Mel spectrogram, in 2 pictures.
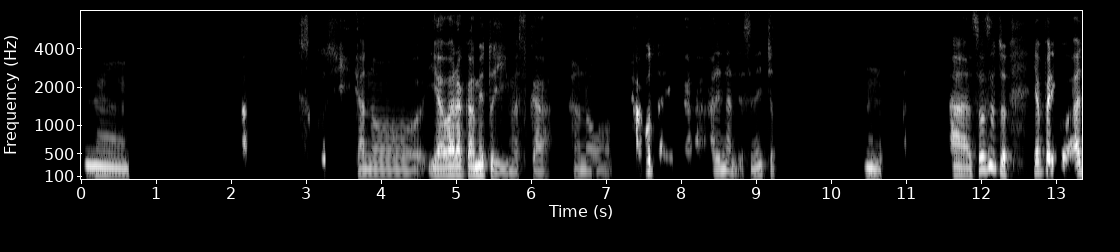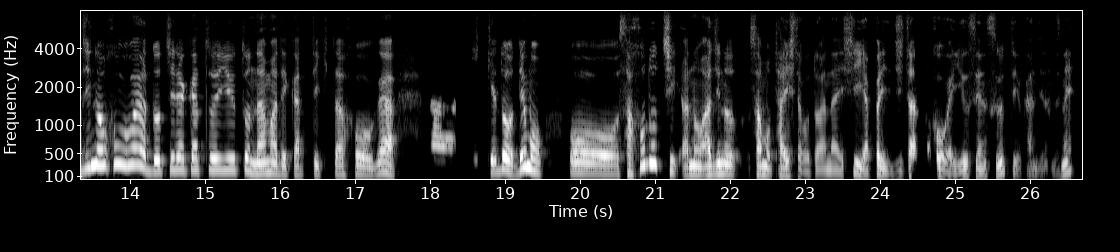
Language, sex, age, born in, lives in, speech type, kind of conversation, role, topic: Japanese, male, 60-64, Japan, Japan, conversation, podcast, host, 料理を楽にするためのコツは何ですか？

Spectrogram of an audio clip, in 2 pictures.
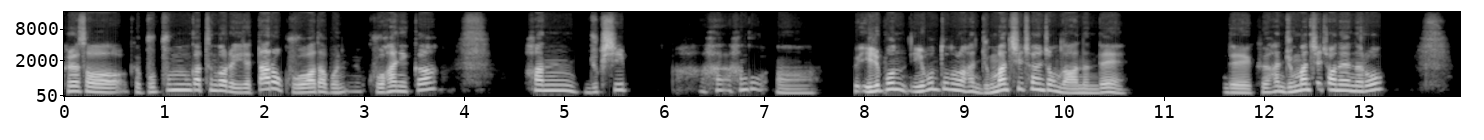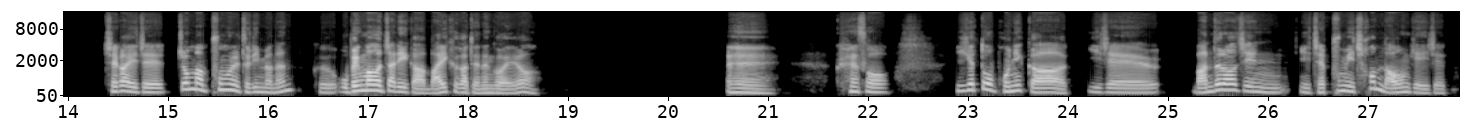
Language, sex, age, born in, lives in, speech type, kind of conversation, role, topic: Korean, male, 25-29, South Korea, Japan, conversation, unstructured, none, 가장 좋아하는 취미는 무엇인가요?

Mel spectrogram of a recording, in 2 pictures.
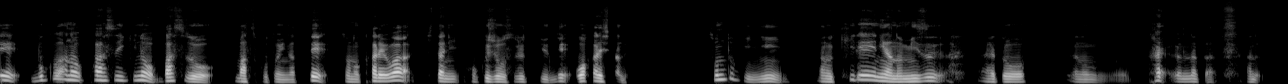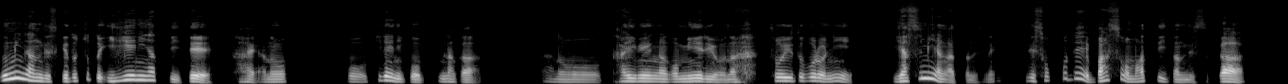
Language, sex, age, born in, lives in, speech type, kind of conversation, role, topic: Japanese, male, 40-44, Japan, Japan, conversation, podcast, guest, 現地の人と仲良くなったエピソードはありますか？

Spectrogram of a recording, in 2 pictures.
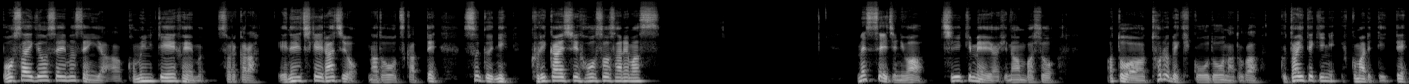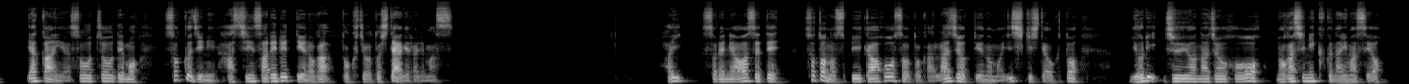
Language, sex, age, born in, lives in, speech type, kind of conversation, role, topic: Japanese, male, 25-29, Japan, Japan, read, expert-assistant, expert, 災害時に信頼できる情報をどのように集めればよいですか？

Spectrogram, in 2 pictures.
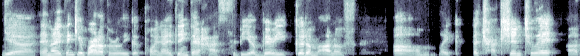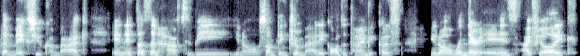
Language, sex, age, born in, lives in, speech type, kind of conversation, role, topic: English, female, 40-44, South Korea, United States, conversation, unstructured, none, Which TV series would you recommend for a cozy, rainy-weekend binge, and what makes it perfect to share?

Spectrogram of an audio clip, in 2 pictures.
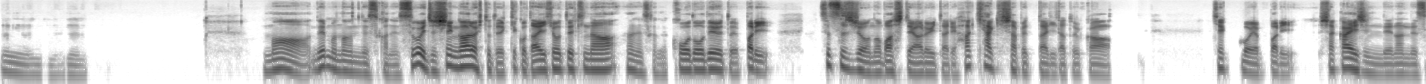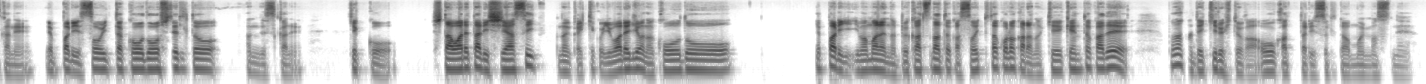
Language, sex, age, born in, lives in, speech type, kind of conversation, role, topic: Japanese, male, 20-24, Japan, Japan, conversation, advice, advisor, 行動パターンを把握して改善する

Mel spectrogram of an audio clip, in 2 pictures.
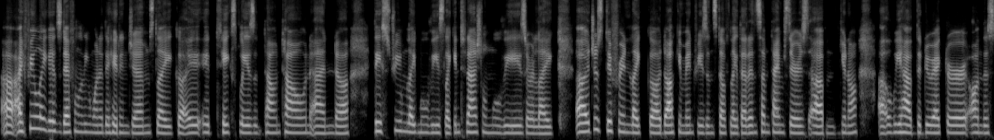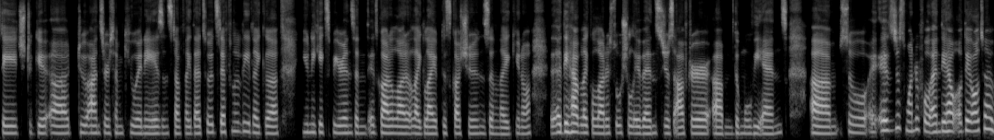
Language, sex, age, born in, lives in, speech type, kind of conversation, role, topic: English, female, 35-39, United States, United States, conversation, unstructured, none, What hidden gems in your city do you always recommend to visitors?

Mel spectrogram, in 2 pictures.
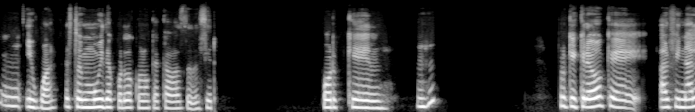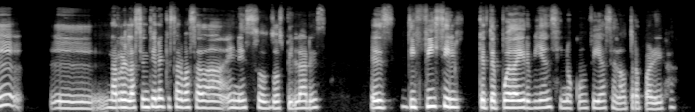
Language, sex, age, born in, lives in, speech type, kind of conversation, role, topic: Spanish, female, 25-29, Mexico, Mexico, conversation, unstructured, none, ¿Qué es lo que más valoras en una pareja?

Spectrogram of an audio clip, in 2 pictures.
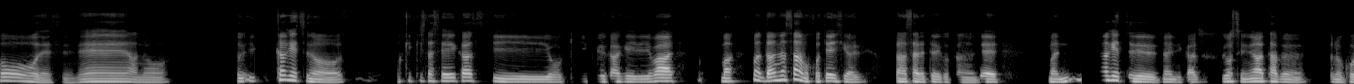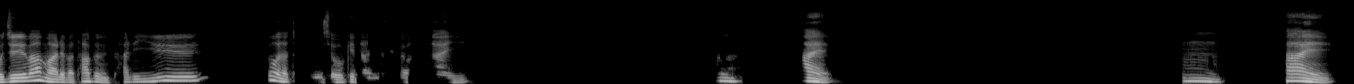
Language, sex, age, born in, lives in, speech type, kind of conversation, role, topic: Japanese, male, 45-49, Japan, Japan, conversation, advice, advisor, 貯金で将来不安を和らげる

